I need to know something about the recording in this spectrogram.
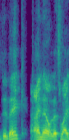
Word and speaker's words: Vivek: chatting with you guys I really do it's pronounced Vivek I know that's why I tend to say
